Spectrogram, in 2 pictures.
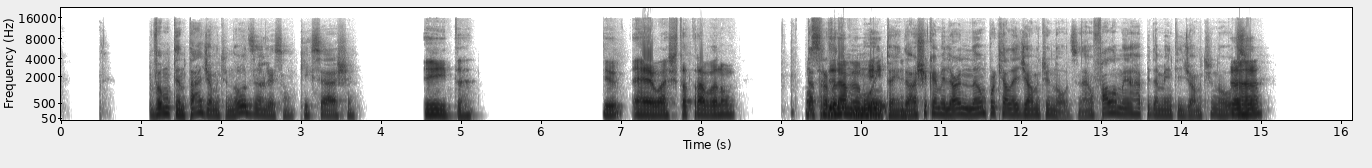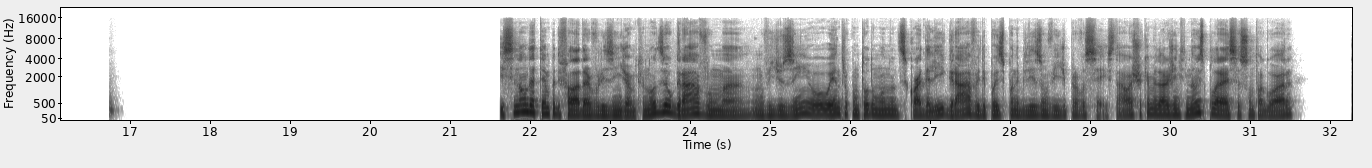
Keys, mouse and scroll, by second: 0.3 click, 2.1 x.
